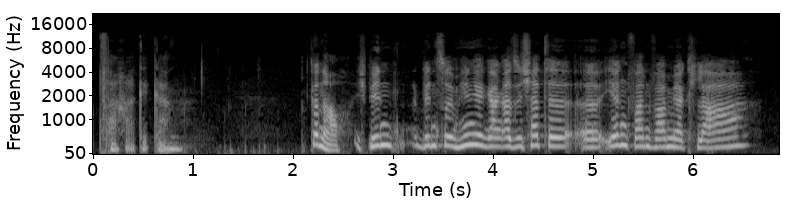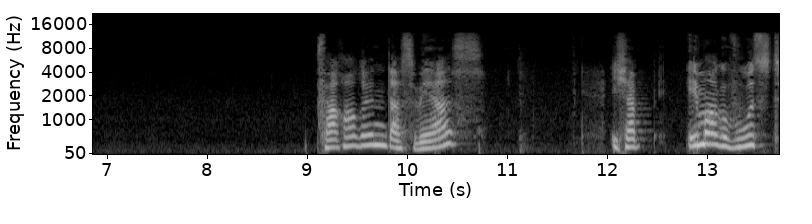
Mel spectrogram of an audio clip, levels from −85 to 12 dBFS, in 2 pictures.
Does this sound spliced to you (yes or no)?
no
